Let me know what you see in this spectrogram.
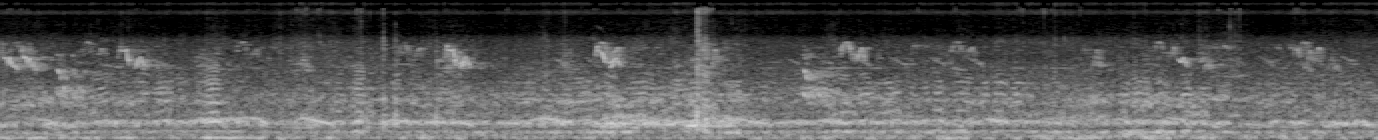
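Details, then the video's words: A continuous, even bee hum, a low droning tone with rich overtones holding steady throughout, with faint high bird chirps scattered in the background. "So brutzit abelles - Bees sound - Bees buzzing sound effect"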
